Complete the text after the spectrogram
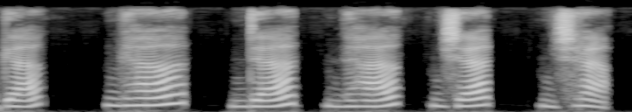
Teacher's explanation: सघोष वे वर्ण हैं जिनमें स्वर तंत्री में कंपन होता है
